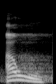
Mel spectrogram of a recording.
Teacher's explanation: huruf waw sukun jangan samakan dengan o. Au u, bibir kita mencucu. Au.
